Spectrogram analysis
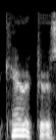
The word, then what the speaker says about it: character: characters on a coin the noun character Milton pronounces with Accent on the first syllable as does Shakespeare probably he also agrees with Shakespeare in pronouncing the verb with the accent on the second syllable as this verse suggests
